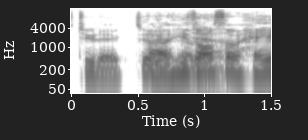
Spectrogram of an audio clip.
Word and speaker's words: Tudyk: He's Is that also how you pronounce his amazing. name? he's all yeah. It's Tudyk.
